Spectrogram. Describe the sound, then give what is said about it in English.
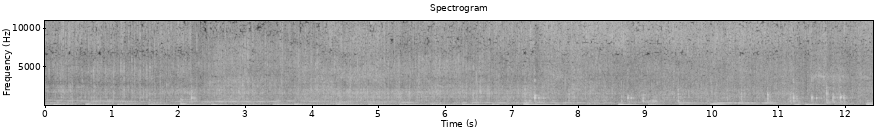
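Tomatoes frying in a pan for an Indian dish give a steady, dense sizzle with scattered crackles throughout, over low, shifting tones underneath. “tomatoes are in the pan.”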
